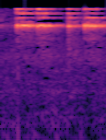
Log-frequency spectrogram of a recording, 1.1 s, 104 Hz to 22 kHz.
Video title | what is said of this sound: INI INTINYA!! PAHAMI DULU DASAR DARI JUPITER 130CC TUNE UP - MP 4 II DYCHO RACING | Jika bunyinya nyaring melengking, pasti pistonnya keras.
